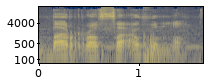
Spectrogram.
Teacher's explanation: Lam dimasukkan ke dalam huruf ra. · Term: idgham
